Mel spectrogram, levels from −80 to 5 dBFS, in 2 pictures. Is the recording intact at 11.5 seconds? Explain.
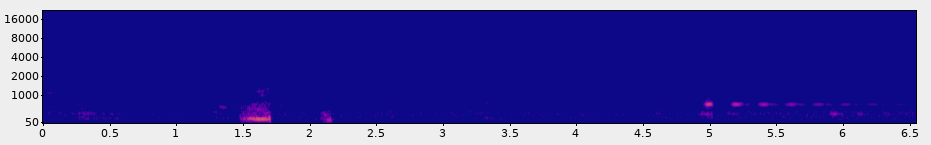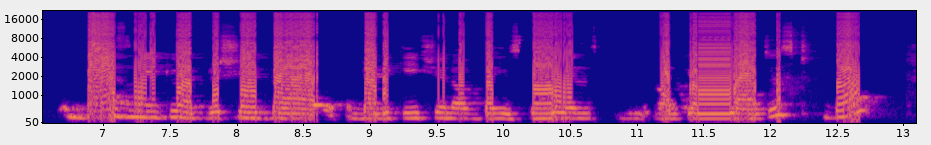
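No. Two faults overlap at that point. Integer overflow runs from 11.18 to 12.07 s. The signal is driven about 7 dB past full scale, and instead of being limited, each peak beyond the maximum wraps to the opposite sign. Loud moments become violent cracks, harsher than clipping. On a waveform, peaks that should sit flat at the ceiling jump abruptly to the bottom of the range. On a spectrogram, those jumps appear as bright vertical broadband streaks.

A system hang loop sits inside that span, from 11.47 to 11.70 s. The system froze while the sound hardware kept replaying the same ring buffer. A 5.8 ms piece, which fits a 256-sample buffer, repeats exactly about 40 times. The result is a steady buzz at 172 Hz, with essentially no audio lost around it. A waveform shows one identical short cycle tiled end to end. A spectrogram shows flat horizontal harmonics spaced at 172 Hz.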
